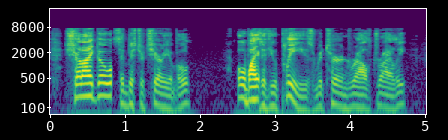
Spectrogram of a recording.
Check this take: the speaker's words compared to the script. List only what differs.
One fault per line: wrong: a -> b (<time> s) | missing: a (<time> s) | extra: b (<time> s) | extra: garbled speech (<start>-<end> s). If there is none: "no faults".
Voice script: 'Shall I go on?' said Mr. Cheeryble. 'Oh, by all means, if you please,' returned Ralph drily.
missing: on (0.8 s)
missing: all means (2.8 s)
